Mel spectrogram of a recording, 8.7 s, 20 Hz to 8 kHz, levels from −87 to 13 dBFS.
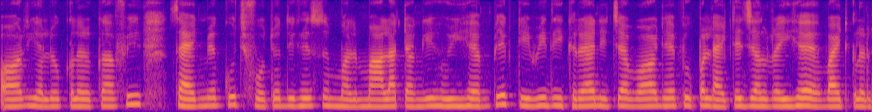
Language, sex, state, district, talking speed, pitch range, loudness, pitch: Hindi, female, Chhattisgarh, Kabirdham, 245 wpm, 190-200 Hz, -19 LUFS, 195 Hz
